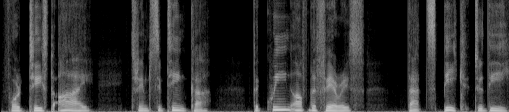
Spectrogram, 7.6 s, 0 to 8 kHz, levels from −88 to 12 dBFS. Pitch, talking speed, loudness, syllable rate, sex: 130 Hz, 100 wpm, -20 LUFS, 3.1 syllables/s, male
